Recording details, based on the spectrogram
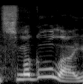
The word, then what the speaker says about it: Smagula: No, you said it right. Smagula. You said it right. You got it.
